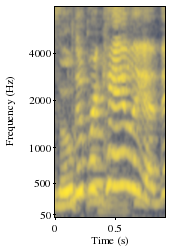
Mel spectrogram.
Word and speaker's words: Lupercalia: Yes, Lupercalia. Thank you. I didn't know how to say it. Lupercalia.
